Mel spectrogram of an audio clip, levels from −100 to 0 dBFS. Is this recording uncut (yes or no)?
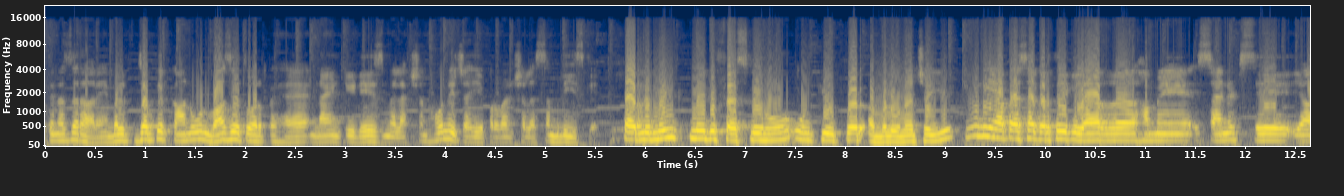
no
